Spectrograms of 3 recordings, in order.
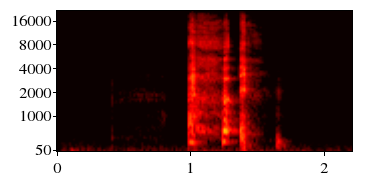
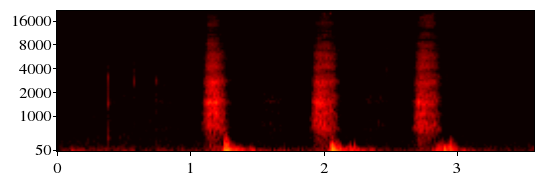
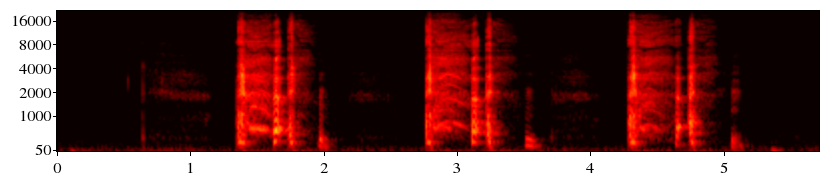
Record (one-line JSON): {"cough_length": "2.2 s", "cough_amplitude": 3270, "cough_signal_mean_std_ratio": 0.28, "exhalation_length": "3.6 s", "exhalation_amplitude": 1187, "exhalation_signal_mean_std_ratio": 0.36, "three_cough_length": "5.7 s", "three_cough_amplitude": 5058, "three_cough_signal_mean_std_ratio": 0.32, "survey_phase": "beta (2021-08-13 to 2022-03-07)", "age": "45-64", "gender": "Female", "wearing_mask": "No", "symptom_none": true, "symptom_onset": "9 days", "smoker_status": "Never smoked", "respiratory_condition_asthma": false, "respiratory_condition_other": false, "recruitment_source": "REACT", "submission_delay": "2 days", "covid_test_result": "Negative", "covid_test_method": "RT-qPCR", "influenza_a_test_result": "Unknown/Void", "influenza_b_test_result": "Unknown/Void"}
